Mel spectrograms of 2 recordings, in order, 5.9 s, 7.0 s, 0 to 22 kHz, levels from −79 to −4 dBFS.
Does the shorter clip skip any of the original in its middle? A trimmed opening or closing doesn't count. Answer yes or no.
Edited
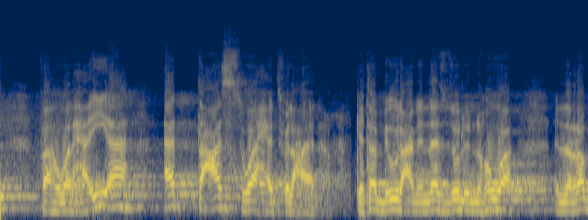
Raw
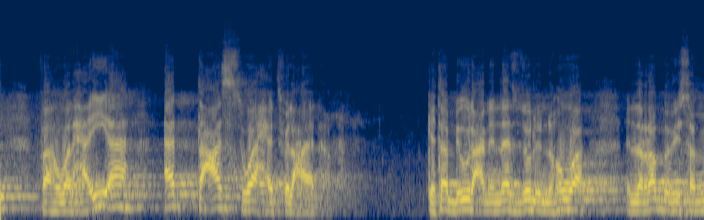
yes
